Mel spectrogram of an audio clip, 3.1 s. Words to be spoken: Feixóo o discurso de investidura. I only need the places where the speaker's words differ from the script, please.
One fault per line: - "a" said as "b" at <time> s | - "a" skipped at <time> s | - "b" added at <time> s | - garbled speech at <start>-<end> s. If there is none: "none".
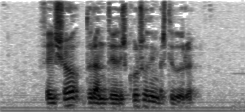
- "durante" added at 1.1 s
